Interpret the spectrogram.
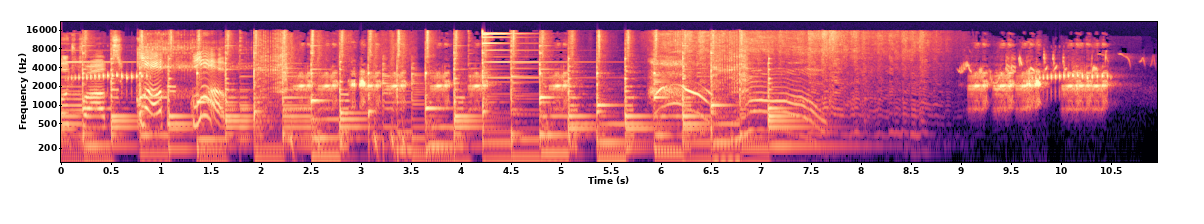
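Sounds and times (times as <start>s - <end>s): music: 0.0s - 7.5s
cartoon frog croaking: 0.6s - 4.2s, 5.9s - 7.9s.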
